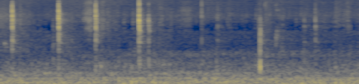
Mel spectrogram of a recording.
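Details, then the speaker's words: Sharp, irregular clicks several times a second over steady road and engine drone while driving a Central Texas ranch road; the loose dash phone holder is rattling, and taping it did not stop the clicking. "trying to stop that clicking noise but I can't figure out how to do it I tried to put some tape on it"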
